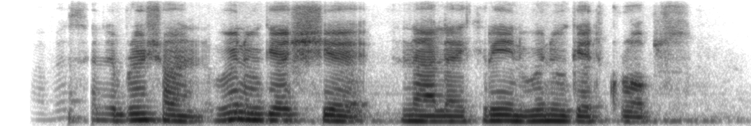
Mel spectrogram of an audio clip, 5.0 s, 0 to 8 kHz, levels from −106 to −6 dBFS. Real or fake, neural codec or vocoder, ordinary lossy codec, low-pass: real; none; none; none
